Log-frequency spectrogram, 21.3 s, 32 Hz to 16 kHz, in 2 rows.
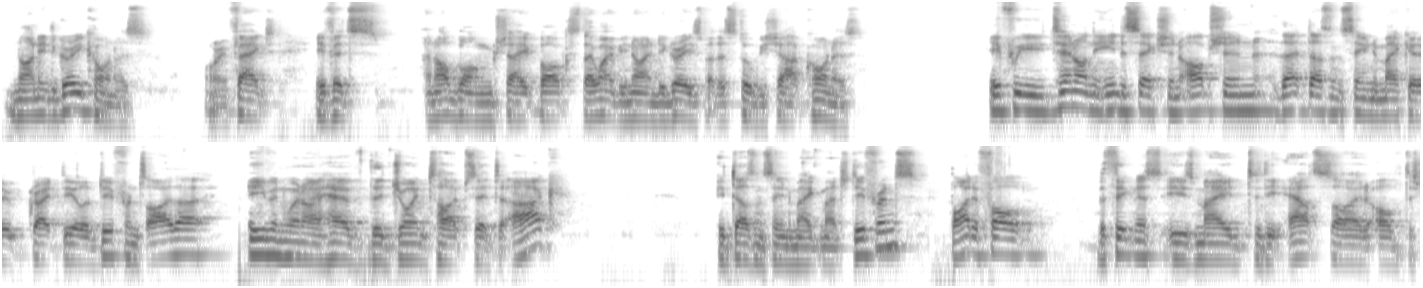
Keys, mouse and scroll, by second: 8.7 click, 11.3 click, 12.9 click, 14.1 click, 16.1 click.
